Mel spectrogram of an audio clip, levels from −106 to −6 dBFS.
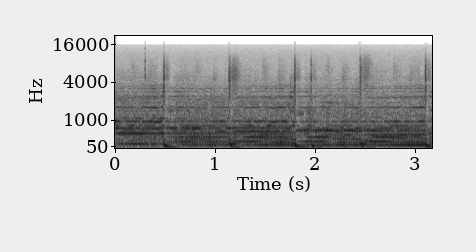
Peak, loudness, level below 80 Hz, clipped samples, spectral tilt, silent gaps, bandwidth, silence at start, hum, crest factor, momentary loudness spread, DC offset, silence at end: -4 dBFS; -21 LUFS; -38 dBFS; under 0.1%; -6 dB/octave; none; 13 kHz; 0 s; none; 16 dB; 2 LU; under 0.1%; 0 s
